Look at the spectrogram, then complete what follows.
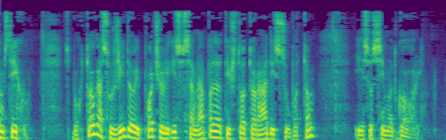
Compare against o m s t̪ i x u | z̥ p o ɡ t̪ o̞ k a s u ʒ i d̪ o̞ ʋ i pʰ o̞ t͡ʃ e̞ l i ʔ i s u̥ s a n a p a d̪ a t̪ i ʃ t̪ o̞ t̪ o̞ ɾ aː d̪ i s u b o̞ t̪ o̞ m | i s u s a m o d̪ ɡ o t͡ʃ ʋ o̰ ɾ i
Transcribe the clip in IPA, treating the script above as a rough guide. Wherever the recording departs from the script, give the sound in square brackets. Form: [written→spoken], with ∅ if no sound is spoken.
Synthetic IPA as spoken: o m s t̪ i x u | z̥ [p→b] o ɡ t̪ o̞ [k→ɡ] a s u ʒ i d̪ o̞ ʋ i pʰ o̞ t͡ʃ e̞ l i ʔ i s u̥ s a n a p a d̪ a t̪ i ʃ t̪ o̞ t̪ o̞ ɾ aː d̪ i s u b o̞ t̪ o̞ m | i s u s [a→i] m o d̪ ɡ o [t͡ʃ→∅] ʋ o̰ ɾ i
